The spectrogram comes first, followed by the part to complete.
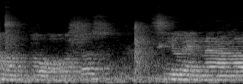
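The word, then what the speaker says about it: orto-xilena: Kemudian ini orto ya, ini O itu adalah orto. Dibacanya orto silena.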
